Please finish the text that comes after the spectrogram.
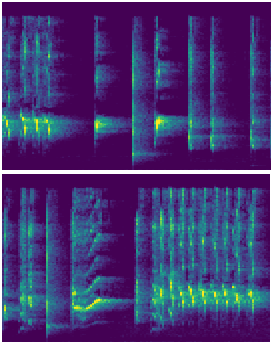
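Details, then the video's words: Morning song of a crested jay, its repertoire filled with learned phrases (isian): bright, high chirps and whistles, some sliding down or wavering, delivered in quick irregular runs with a few short pauses, plus a stretch of rapid twittering. "Absen pagi SOGON ISIan"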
